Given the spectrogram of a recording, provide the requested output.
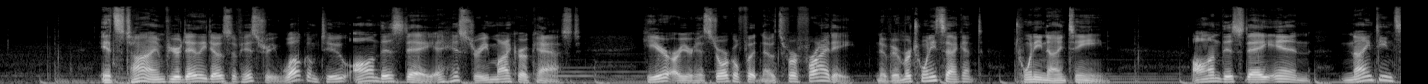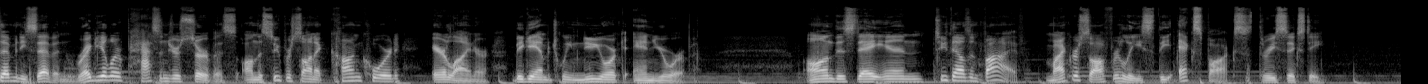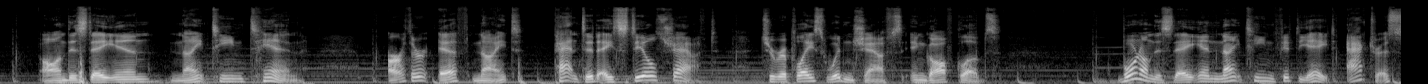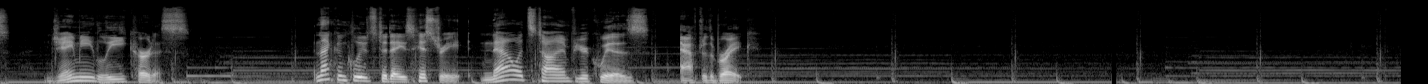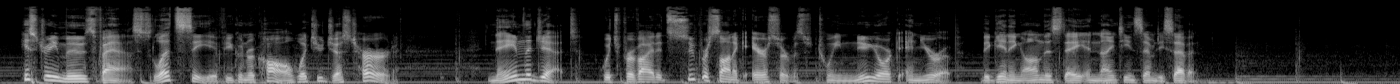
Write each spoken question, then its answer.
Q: Name the jet which provided supersonic air service between New York and Europe beginning on this day in 1977.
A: Answer, the Concorde.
